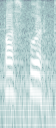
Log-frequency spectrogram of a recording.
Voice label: "paspoort", Afrikaans

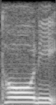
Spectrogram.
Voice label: "toori", japanese

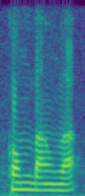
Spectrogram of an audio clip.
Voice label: "Good evening", japanese

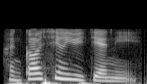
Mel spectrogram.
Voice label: "meet you", Mandarin

